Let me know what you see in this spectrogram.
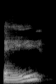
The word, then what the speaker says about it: Bey: So instead of having a Sultan, we have a Bey, which is not spelled B-A-E. It's more spelled like the beginning of Beyonce.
